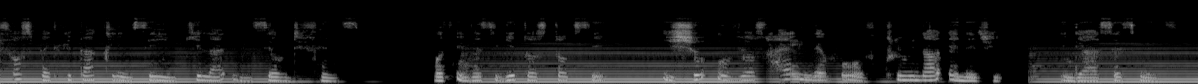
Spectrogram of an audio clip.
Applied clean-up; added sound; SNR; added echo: neural mask model RNNoise.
